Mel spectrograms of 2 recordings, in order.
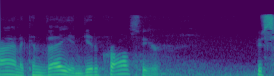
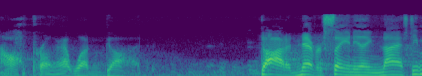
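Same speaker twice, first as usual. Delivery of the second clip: scoffing skeptic; 5 semitones lower than usual. Retold or imitated. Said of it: "Some of you think".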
